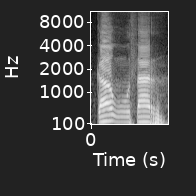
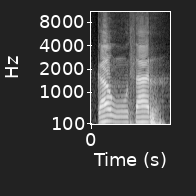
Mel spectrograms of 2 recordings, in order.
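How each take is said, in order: No difference in how they are said.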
